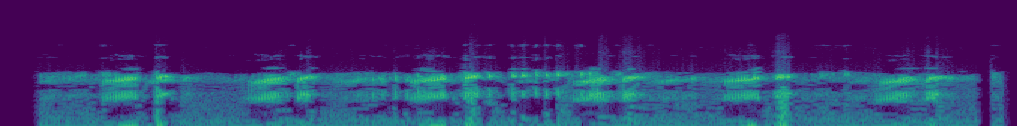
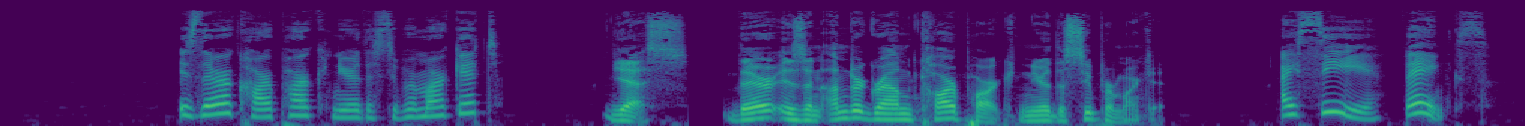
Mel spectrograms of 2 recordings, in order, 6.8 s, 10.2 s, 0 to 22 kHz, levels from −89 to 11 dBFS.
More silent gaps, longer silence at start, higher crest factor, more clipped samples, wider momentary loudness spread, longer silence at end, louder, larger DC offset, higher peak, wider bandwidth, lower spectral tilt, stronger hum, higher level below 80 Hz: second, none vs 3.96-4.00 s, 4.59-4.80 s; second, 0.25 s vs 1.2 s; about the same, 20 dB vs 20 dB; neither; first, 17 LU vs 12 LU; second, 0.1 s vs 0.3 s; first, -20 LUFS vs -25 LUFS; neither; first, -2 dBFS vs -8 dBFS; second, 6.2 kHz vs 16.5 kHz; first, -6 dB/octave vs -4.5 dB/octave; neither; about the same, -46 dBFS vs -50 dBFS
